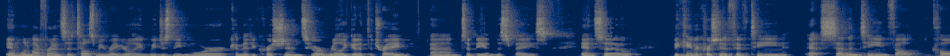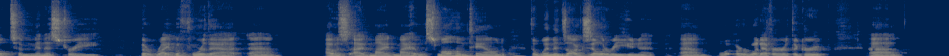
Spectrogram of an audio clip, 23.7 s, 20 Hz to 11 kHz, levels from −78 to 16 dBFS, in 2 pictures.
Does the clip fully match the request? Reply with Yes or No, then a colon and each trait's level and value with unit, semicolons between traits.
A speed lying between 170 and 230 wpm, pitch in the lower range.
No: average, 160 wpm; low, 105 Hz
